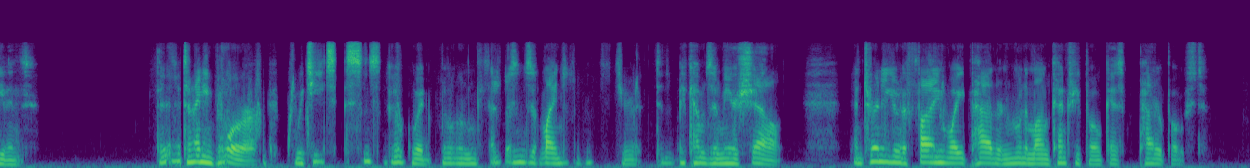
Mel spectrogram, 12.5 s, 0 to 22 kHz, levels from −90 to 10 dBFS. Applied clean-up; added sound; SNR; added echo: neural diffusion model UNIVERSE++.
